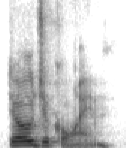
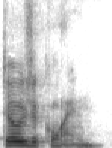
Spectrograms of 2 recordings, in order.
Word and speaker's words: Dogecoin: Kenny says pronounce Dogecoin. Dogecoin. Like Doja Cat, but Dogecoin. Maybe. Unless I'm still mispronouncing it.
